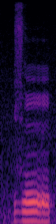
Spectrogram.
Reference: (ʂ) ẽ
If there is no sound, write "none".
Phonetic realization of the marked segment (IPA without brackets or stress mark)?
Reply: z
